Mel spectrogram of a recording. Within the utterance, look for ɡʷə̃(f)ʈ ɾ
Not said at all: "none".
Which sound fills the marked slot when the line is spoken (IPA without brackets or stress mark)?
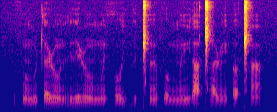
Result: none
